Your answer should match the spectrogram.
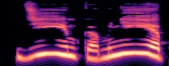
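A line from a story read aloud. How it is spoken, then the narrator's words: Tearful whimper. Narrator (Russian): плаксиво захныкал Топ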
